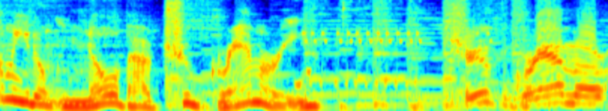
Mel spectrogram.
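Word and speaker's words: Troupe Gramarye: you don't know about troop grammar troop grammar oh there's our pronunciation of course they give us the pronunciation all this time later troop gramar uh no but it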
